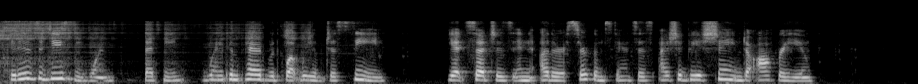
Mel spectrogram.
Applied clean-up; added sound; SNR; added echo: neural mask model RNNoise.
